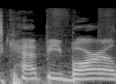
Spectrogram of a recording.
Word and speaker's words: capybara: And there's a bunch of videos on TikTok of people owning a capybara. – Capybara. – It's spelled C-A-P-Y-B-A-R-A.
